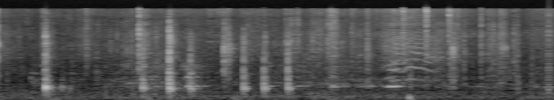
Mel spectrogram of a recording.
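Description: Irregular light clicks and knocks of a spring-roller slide-out window awning being unhooked and retracted by its pull strap, with a brief higher-pitched sound about three seconds in.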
